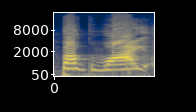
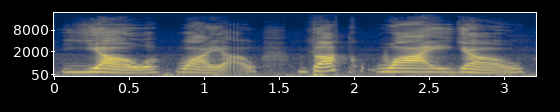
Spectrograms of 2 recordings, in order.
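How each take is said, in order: First: "Buck, why" called out high and loud; mock hyped reply. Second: "Buck, why, yo" in separate, evenly placed words; deliberate readout. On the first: Imitating his reply in the back-and-forth, "Buck, why" hammed up loud. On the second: Shown as a demonstration. Reading the Hulu caption to the co-host, "Buck, why, yo" said deliberately. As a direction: spell it out word by word: "Buck, why, yo".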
